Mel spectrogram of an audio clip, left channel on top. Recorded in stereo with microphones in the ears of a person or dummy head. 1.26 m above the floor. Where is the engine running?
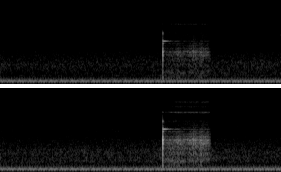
10° right (ahead or behind).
